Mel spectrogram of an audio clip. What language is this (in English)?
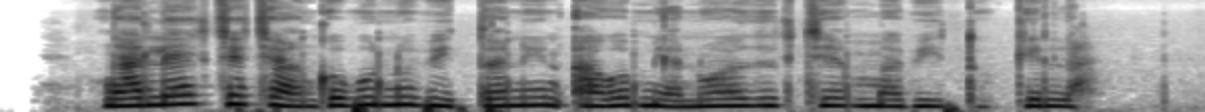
Kalenjin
